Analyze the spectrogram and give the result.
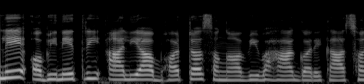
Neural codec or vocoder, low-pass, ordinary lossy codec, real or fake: none; 10.8 kHz; none; real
